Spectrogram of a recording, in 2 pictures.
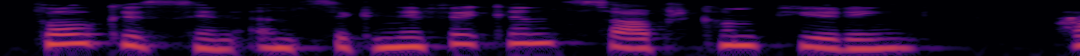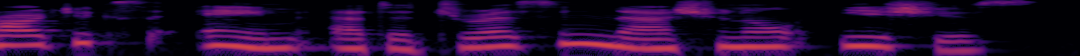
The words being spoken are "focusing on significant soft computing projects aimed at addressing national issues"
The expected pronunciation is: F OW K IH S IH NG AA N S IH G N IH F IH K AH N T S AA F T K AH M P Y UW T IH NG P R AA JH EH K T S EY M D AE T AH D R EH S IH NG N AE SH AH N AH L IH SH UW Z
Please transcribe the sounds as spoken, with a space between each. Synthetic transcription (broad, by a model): F OW K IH S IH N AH N S IH G N IH F IH K AH N T S AA F T K AH M P Y UW T IH NG P R AA JH EH K T S EY M AE T AH D R EH S IH NG N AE SH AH N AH L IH SH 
